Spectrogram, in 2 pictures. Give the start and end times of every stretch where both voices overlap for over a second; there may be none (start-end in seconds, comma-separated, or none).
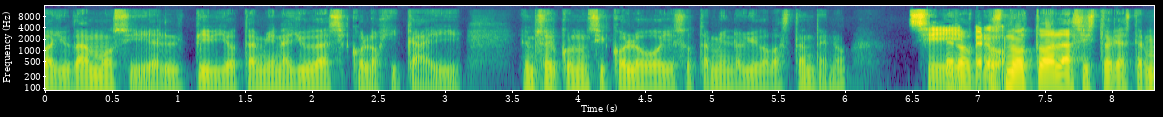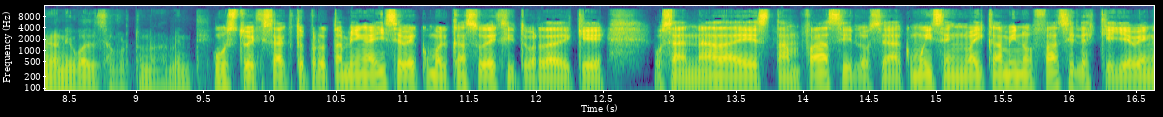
none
